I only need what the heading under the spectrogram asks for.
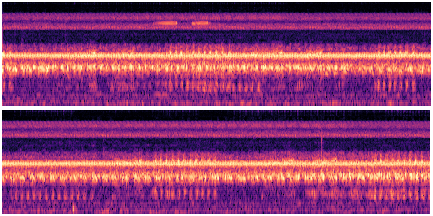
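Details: Frogs in a rice field at night give repeated rattling pulse trains in several bursts. A continuous shrill insect drone fills the background, with a couple of brief high chirps.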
